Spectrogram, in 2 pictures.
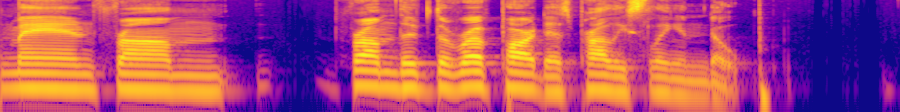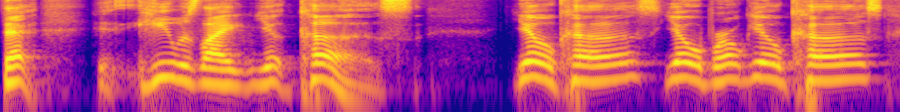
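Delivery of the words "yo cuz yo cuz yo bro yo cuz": lightly imitated streetwise boy, higher pitch. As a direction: mimic a kid talking tough in slang.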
